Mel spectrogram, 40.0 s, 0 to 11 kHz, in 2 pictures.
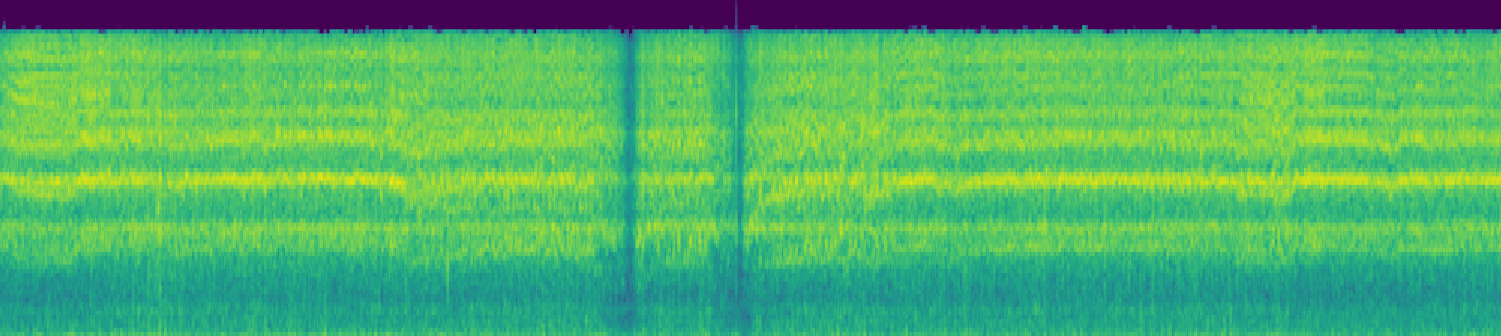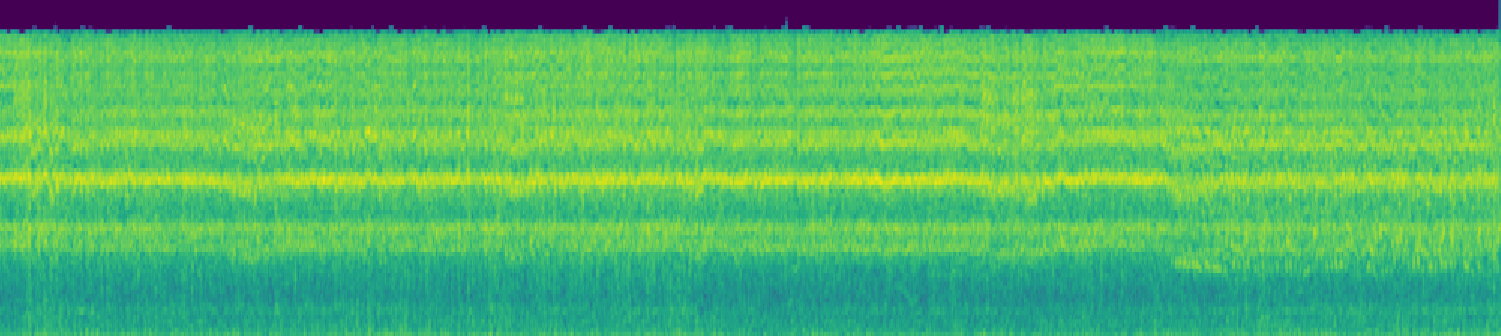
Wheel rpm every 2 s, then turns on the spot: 220, 230, 220, 190, 110, 160, 220, 240, 230, 230, 230, 230, 230, 230, 230, 240, 220, 220, 200, 190.
none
